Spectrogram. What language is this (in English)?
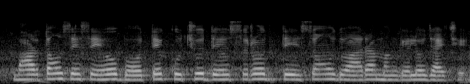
Maithili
